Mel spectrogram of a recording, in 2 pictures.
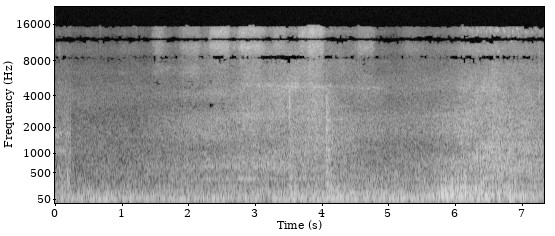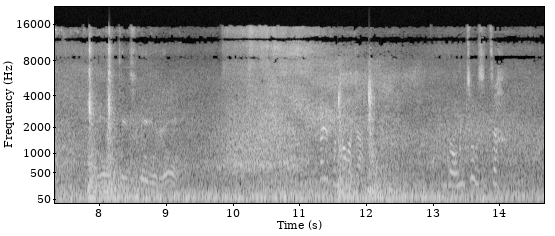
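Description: Road traffic on a bridge: a steady heavy rumble of cars and large vehicles going by close at hand, swelling about six seconds in and again around eight seconds as big vehicles pass.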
